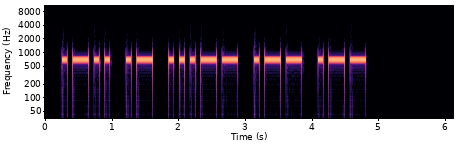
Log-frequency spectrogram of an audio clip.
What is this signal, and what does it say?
Morse code, heard as a keyed tone, about 15 wpm, 700 Hz. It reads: LA3WW
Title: DXCC-100 Call Signs - 5 Characters - Repeated 2x - 15wpm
